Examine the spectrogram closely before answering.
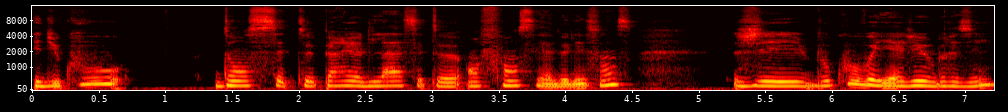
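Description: Very slowly and with long, frequent pauses, a woman speaks at a medium pitch in a dark, mellow, somewhat breathy tone. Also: ordinary pitch variation, very clean recording, silent background. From France, with childhood stays in Brazil. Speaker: podcast guest sharing personal story. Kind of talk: personal testimony.

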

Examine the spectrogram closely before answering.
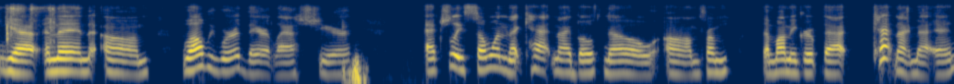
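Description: Heard in a dry, close sound with no echo, a woman with an American accent speaks at a medium pitch and a fairly slow pace. Hers is an unremarkable speaking voice with fairly even intonation. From Ohio. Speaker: true crime podcast co-host. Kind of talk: casual chat.

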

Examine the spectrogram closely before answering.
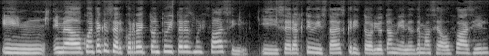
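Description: A woman talks at a fairly quick pace in a high voice with ordinary pitch variation. The sound is dry and close, with no echo. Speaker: stand-up comedian. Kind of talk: panel discussion.

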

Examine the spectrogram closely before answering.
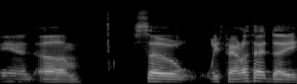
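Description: In an Alabama accent, a man speaks at medium pitch with monotone, flat intonation. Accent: US Southern (Alabama). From Alabama, Nauvoo (Walker County). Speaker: surgical healthcare worker. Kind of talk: casual chat. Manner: halting, many fillers.

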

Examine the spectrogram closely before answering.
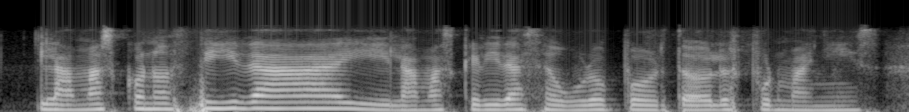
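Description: A woman speaks fairly slowly in a plain, everyday voice at medium pitch, with ordinary pitch variation and a quiet background. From Ibiza, Sant Antoni. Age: 40s. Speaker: nurse. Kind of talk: voice message testimony. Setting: recorded voice message.

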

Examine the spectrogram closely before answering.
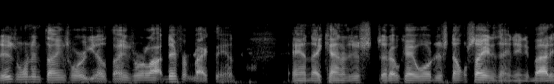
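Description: A man with a Southern US accent talks very fast in a fairly low, bright and sharp voice against a quiet background. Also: dry, close sound with no echo. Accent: Southern US (Georgia). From Atlanta, Georgia, US South. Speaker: truck driver and charity fundraiser. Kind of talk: casual interview.

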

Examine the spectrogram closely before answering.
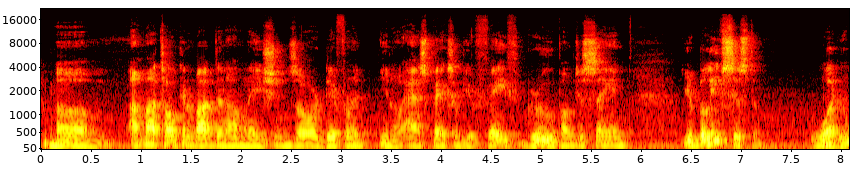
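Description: Talking at a fairly quick pace with a Southern US accent, a man with a somewhat breathy, medium-pitched voice uses ordinary pitch variation. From US South, north Mississippi. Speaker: faith podcast host. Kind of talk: casual interview about faith.

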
